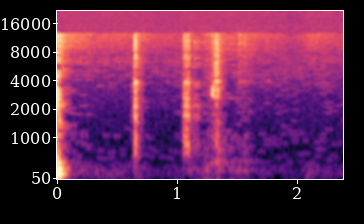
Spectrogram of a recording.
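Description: A few short, faint clicks in otherwise near quiet.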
